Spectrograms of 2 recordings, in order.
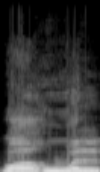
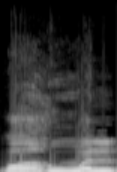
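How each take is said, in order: No difference in how they are said.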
